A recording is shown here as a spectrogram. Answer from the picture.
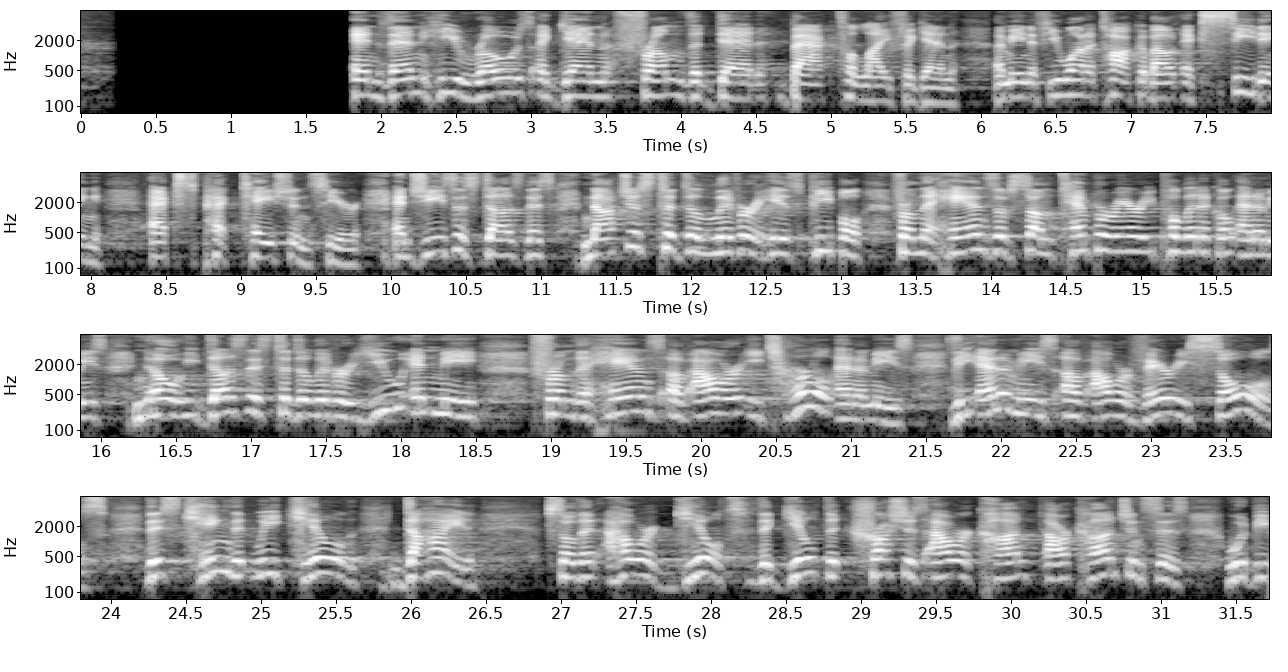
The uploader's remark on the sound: Bethany, Appleton, WI. Preached this sermon at Bethany's Sunday worship on April 2, 2023.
